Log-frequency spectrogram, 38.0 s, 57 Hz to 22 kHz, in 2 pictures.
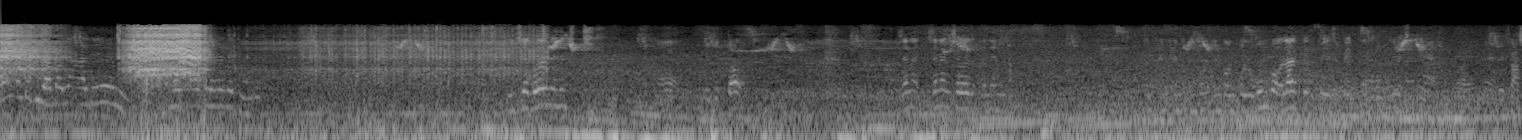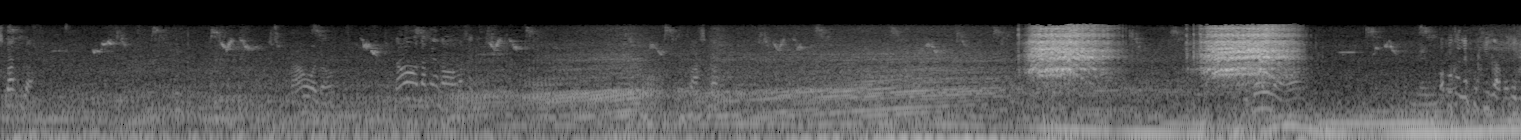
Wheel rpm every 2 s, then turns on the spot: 30, 30, 20, 10, 0, 0, 0, 0, 0, 0, 0, 0, 0, 0, 0, 10, 30, 50, 0.
2-8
